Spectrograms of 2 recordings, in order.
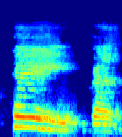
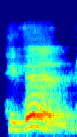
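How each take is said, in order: First: Haven with a long, stressed first syllable; HA-ven, accent on the first syllable. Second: Haven wrongly accented on its last syllable; ha-VEN, accent shifted onto the second syllable; stress on second syllable. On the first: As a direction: lean on the start of haven, drawing it out. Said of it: "this part is accented". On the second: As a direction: punch the end of haven louder. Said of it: "it's not". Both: Shown as a demonstration.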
